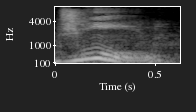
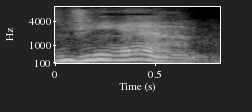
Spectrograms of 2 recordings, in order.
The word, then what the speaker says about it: Jeanne: my best friend like Jean, and I'm like, her name is not Jean, it's Jeanne, pronounce it properly.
